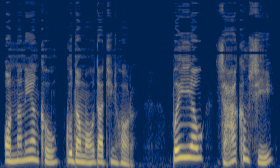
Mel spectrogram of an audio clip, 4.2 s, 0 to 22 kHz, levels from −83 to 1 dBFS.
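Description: Throughout the speech there is a faint metallic shimmer on sibilants, with the top of the band sounding dulled. This is imaging from linear upsampling, which fits a rise from 12 kHz to 48 kHz by straight-line interpolation. Its weak filtering leaves mirrored copies roughly 30 dB down, the first between 6 kHz and 12 kHz.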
